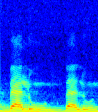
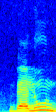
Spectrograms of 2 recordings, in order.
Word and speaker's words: balloon: Now इसका pronunciation मैंने सुना है quite often people use it as balloon because यहाँ पे ये a है इसलिए इसको हम balloon बोलते हैं, but इसका correct pronunciation है balloon.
